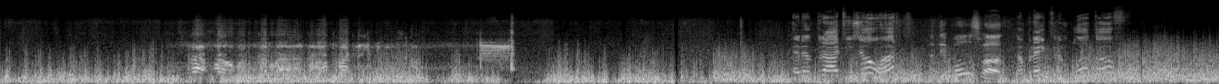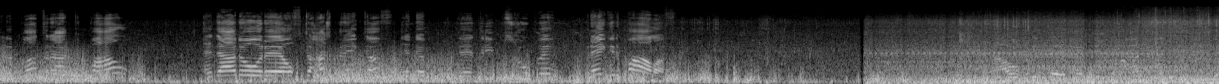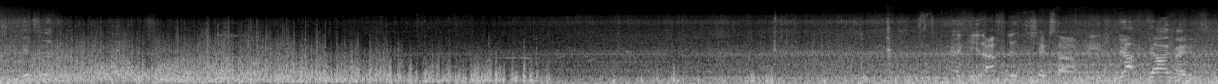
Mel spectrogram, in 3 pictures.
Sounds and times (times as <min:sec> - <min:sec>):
Motorboat, speedboat: 0:00.0 - 0:36.5
Wind noise (microphone): 0:00.0 - 0:36.5.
